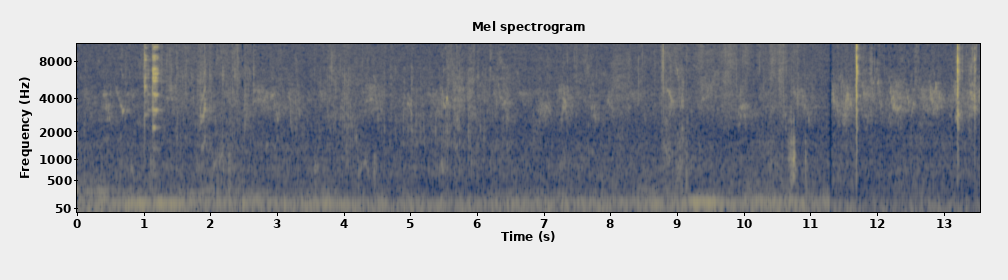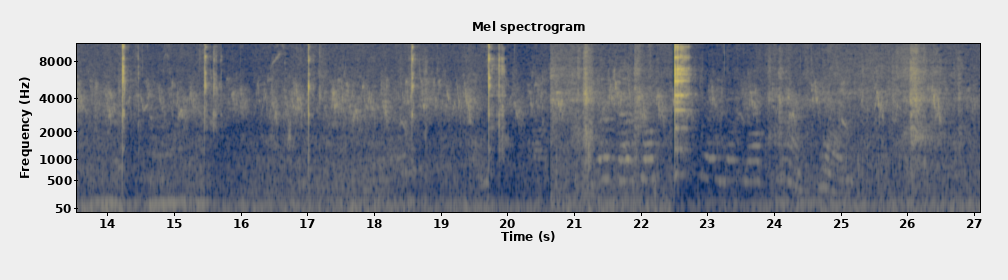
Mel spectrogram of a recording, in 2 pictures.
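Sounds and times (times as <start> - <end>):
low outdoor rumble: 0.0 - 15.7
birds chirping: 0.0 - 27.0
metal spoon clinking on plate: 1.0 - 1.3, 14.2 - 14.5, 15.4 - 15.7, 19.7 - 20.0, 22.5 - 22.8.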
